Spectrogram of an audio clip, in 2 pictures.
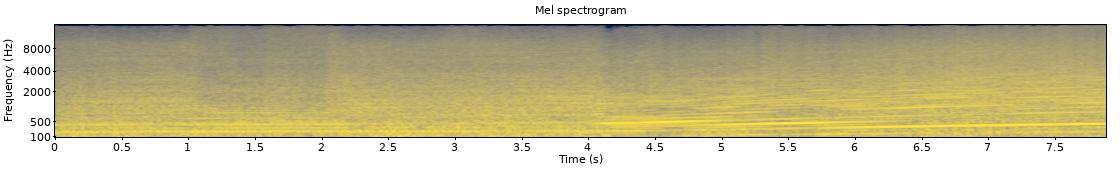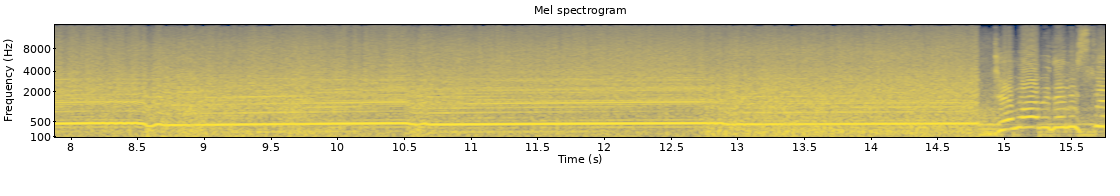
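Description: A BMW S1000RR sport motorcycle engine hums and revs close by, its pitch climbing in stages as it accelerates, with a sharp burst at the very end.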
